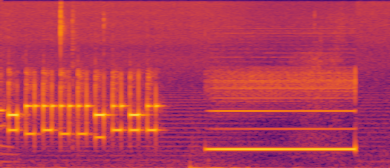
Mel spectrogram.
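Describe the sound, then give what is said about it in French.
A quick run of about ten touch-tone dialing beeps as a phone call is placed to a hospital infectious-disease doctor, then a short pause and one long, steady ringing tone on the line, clear with no voices. “Et là, je suis en train de l'appeler.”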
